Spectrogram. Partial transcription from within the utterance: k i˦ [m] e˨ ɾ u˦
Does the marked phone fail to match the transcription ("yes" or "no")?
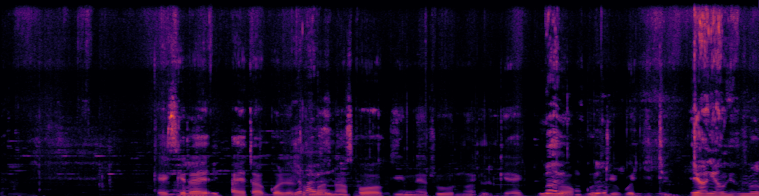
no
